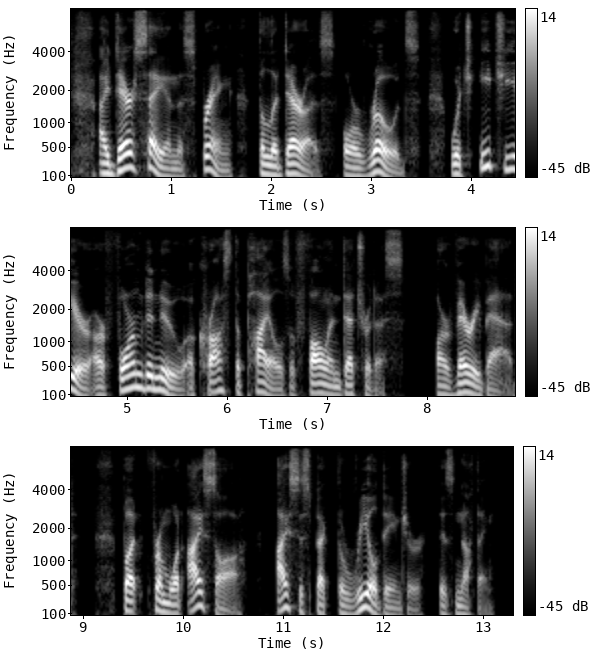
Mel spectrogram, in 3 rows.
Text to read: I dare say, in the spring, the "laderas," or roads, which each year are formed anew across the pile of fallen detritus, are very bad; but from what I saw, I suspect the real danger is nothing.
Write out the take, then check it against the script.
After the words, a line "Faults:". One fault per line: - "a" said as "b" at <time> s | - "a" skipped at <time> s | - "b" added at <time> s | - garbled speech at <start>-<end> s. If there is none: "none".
I dare say, in the spring, the "laderas," or roads, which each year are formed anew across the piles of fallen detritus, are very bad; but from what I saw, I suspect the real danger is nothing.
Faults:
- "pile" said as "piles" at 6.2 s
